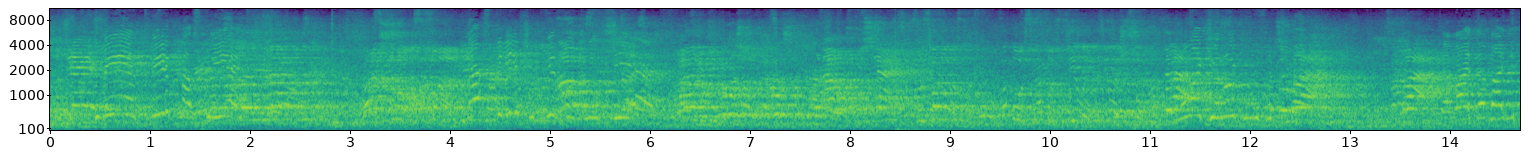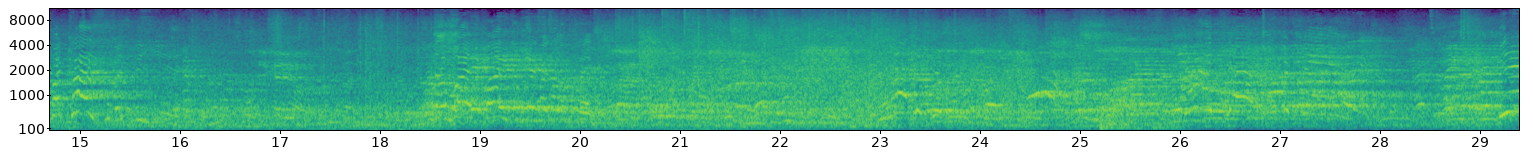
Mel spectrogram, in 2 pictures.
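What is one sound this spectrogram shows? Men shout and call out nearby in an echoing hall.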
